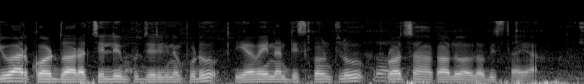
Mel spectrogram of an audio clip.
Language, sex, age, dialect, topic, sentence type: Telugu, male, 25-30, Southern, banking, question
